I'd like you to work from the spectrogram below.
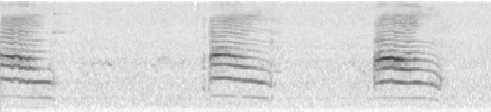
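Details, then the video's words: Japanese cat, noisiest cat ever, uttering three loud drawn meows, "neowwn", the last the strongest, each tone gliding gently down; a quiet room otherwise. "Japanese Cats say "Neowwn""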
